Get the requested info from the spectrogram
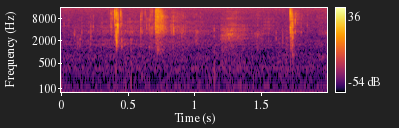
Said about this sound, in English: Well, it looks like they, like, took, like, pumpkin pie filling and kind of put it in there. Oh, let's listen to him chew.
